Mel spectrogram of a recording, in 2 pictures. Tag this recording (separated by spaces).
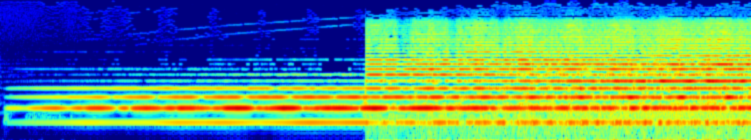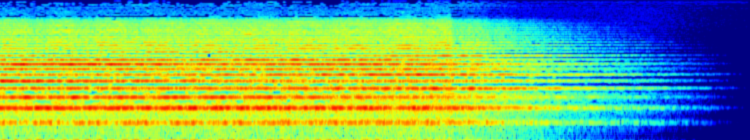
multisample pad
